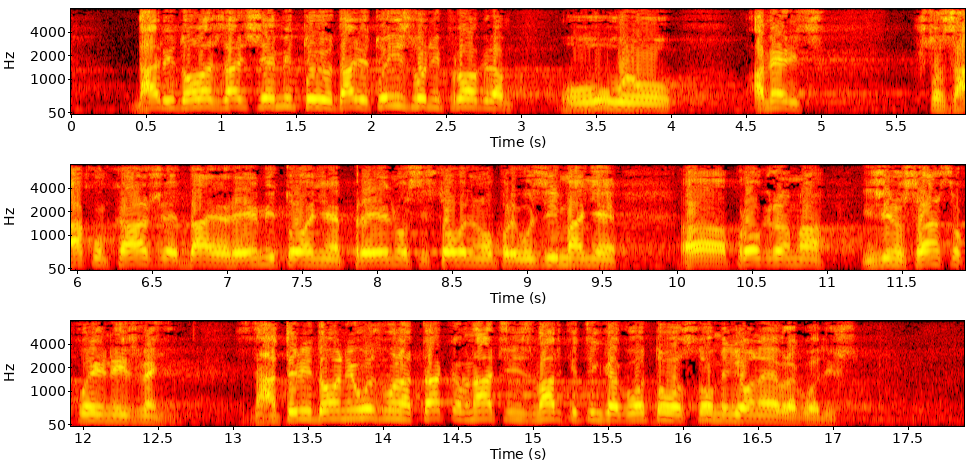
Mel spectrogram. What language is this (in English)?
Serbian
